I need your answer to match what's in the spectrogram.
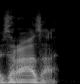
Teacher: there's no Zaralza, but there is Zaraza, like a rolled R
